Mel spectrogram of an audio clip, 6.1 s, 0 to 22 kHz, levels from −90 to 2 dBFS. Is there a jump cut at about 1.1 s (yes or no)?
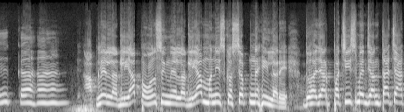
yes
